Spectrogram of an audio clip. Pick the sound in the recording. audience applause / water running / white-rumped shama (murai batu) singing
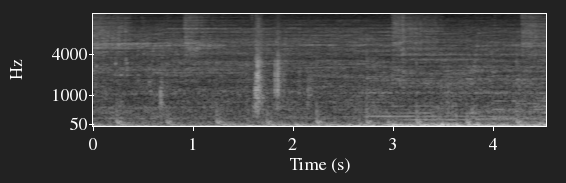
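water running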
